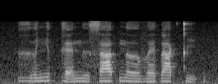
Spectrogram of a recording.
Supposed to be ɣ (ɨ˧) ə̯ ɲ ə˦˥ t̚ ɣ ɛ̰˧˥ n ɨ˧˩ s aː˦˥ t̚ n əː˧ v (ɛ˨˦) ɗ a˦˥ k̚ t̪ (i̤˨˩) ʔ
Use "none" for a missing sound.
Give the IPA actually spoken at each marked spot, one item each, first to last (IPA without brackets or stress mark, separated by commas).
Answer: ɨ̰˧˥, ɛ˨˦, ḭ˧˨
